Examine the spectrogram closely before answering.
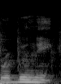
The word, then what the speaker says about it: Rabboni: That's how it's pronounced, Rabboni.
